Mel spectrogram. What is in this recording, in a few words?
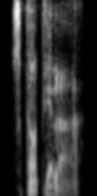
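"scopula", British English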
